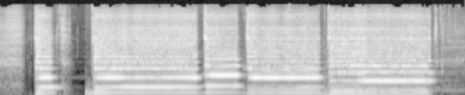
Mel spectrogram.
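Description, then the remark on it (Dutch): A flute plays a slow, sustained melody while the player hums a second voice through it at the same time, producing a rich, buzzy two-part tone in several held phrases, clear. “Ik deed het uit mezelf al toen ik mijn vader een keer stille nacht hoorde spelen. En hij, en hij neuriede de tweede stem bij de fluiten.”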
